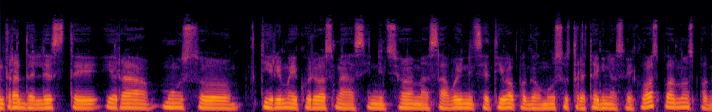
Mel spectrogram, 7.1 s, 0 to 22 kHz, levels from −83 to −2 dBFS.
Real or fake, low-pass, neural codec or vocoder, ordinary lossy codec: real; 19.8 kHz; none; MP3, 64 kbps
